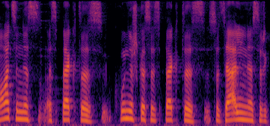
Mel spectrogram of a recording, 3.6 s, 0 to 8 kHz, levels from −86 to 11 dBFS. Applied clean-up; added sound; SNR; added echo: neural separator model SepFormer DNS4.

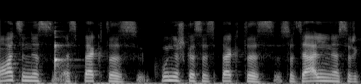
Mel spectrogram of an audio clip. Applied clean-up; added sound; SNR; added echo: none; Bowed string instrument; 9 dB; none.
